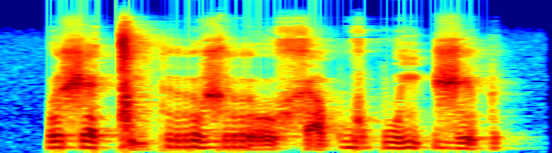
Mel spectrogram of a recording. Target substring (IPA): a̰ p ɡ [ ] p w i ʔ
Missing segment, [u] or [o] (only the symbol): o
